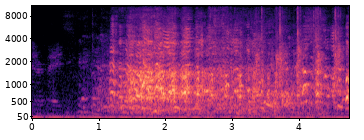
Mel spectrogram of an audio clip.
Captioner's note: laughing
